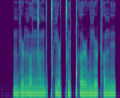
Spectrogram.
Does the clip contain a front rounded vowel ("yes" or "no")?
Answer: no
